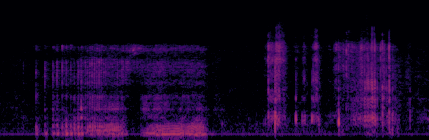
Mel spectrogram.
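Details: Dog snoring while asleep, with two rasping, wheezy breaths of about one and a half seconds each, then a run of short clicking and snuffling noises.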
